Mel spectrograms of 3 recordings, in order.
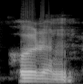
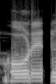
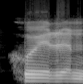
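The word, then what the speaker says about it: hören: তো এটার উচ্চারণ যদি আমরা করি হা ও umlaut এল এ এন, হইরেন। এখানে ও umlaut এর উচ্চারণটা ও এর মতো, যার কারণে এটা হোরেন না হয়ে হইরেন হয়েছে।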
